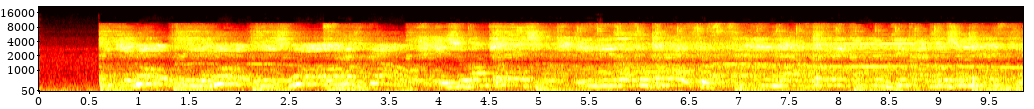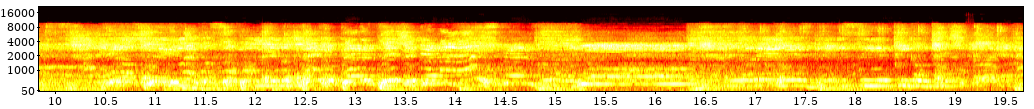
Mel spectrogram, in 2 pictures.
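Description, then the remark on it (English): A loud, dense crowd at a live performance roars continuously for nearly twenty seconds, with overlapping cheers, yells and whoops rising and falling in a steady wall of noise after a brief quiet start. “Do you hear the crowd?”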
